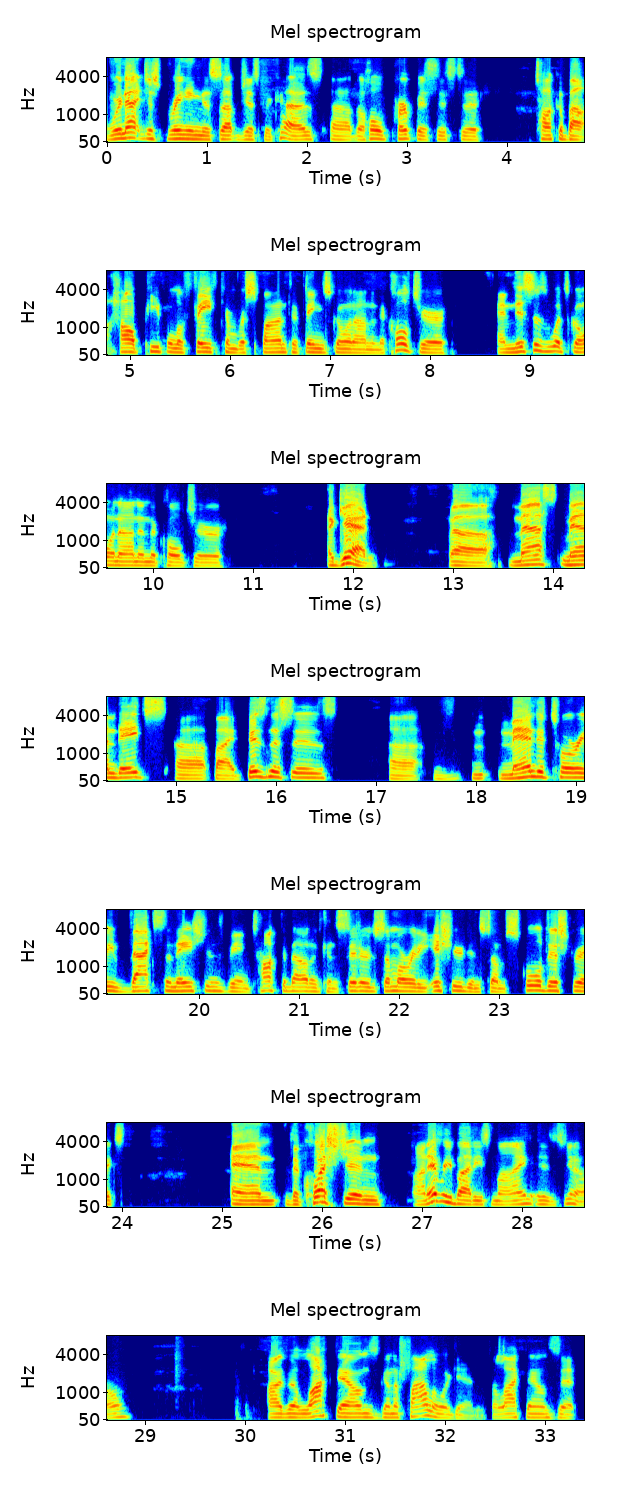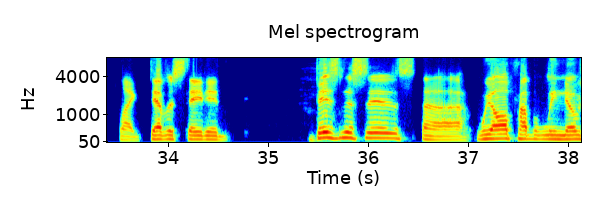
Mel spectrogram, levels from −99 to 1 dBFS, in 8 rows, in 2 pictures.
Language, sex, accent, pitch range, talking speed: English, male, American, 125-150 Hz, 140 wpm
